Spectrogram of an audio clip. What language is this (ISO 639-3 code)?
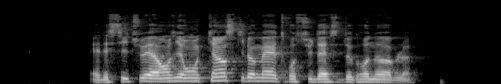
fra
